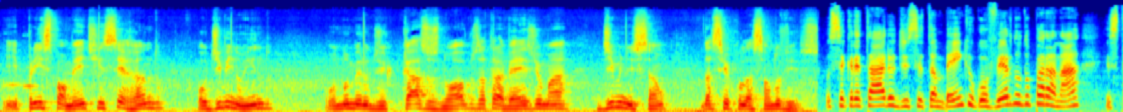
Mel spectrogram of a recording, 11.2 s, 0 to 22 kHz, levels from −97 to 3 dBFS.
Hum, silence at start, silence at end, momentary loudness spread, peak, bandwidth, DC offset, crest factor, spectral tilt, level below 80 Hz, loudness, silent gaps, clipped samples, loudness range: none; 0 s; 0.05 s; 9 LU; 0 dBFS; 17 kHz; under 0.1%; 12 dB; -6 dB/octave; -30 dBFS; -12 LUFS; none; under 0.1%; 2 LU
